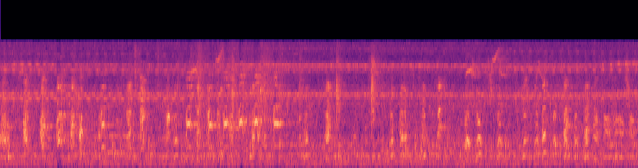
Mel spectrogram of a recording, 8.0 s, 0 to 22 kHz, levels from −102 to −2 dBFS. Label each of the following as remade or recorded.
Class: recorded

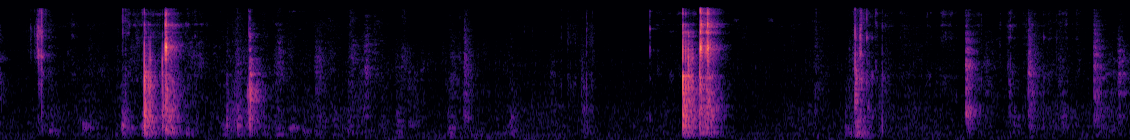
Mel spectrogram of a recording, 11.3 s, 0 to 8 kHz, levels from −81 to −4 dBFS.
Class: recorded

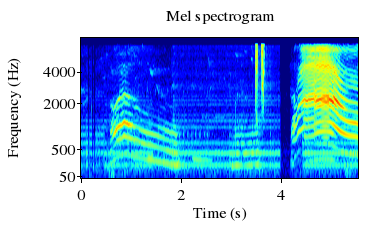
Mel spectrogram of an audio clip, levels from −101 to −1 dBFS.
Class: recorded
